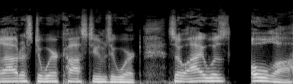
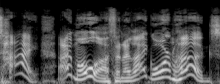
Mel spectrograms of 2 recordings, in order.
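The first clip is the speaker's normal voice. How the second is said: very high, slow sing-song; 11 semitones higher than usual. Showing how little Olaf greets people: little Olaf voice. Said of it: "little Olaf says".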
